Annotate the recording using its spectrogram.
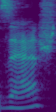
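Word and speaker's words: zsh: It's pronounced Zash, like dash?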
